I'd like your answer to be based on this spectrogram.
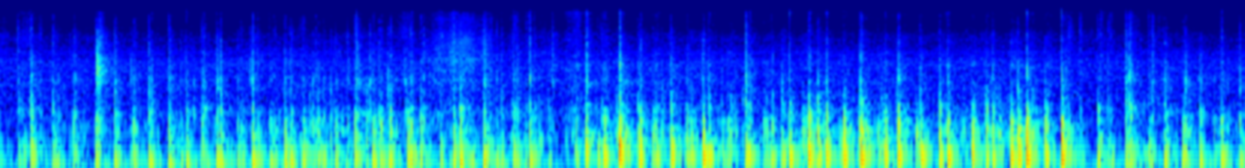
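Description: Fingertips and short nails rapidly tap and scratch the top and labels of a closed, medium corrugated cardboard shipping box sealed with a green tape strip. The taps land as a steady stream of soft, dull, hollow thumps with short, dry scratchy ticks, quiet and low-pitched with no ring. The tapping grows slightly firmer toward the middle of the clip.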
